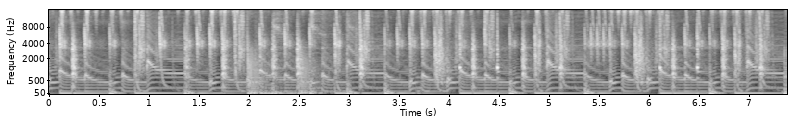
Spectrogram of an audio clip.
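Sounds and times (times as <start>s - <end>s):
electronic drums: 0.2s - 7.3s
kick drum boosted with bass synthesizer: 2.0s - 4.0s.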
